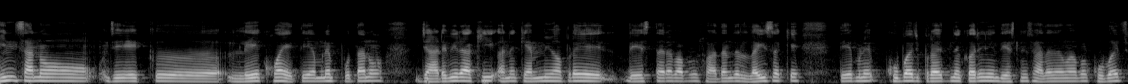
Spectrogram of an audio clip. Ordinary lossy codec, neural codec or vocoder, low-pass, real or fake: none; none; none; real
